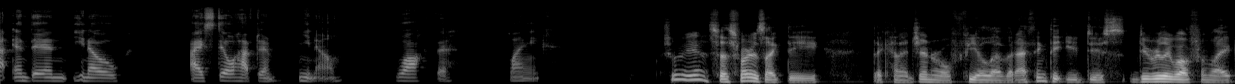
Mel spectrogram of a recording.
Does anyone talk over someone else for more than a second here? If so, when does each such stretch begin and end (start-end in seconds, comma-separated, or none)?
none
